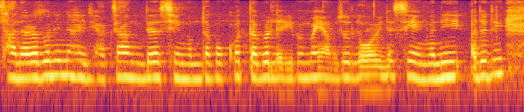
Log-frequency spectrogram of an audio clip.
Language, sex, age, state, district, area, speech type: Manipuri, female, 18-30, Manipur, Bishnupur, rural, spontaneous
